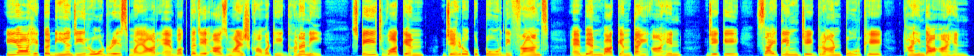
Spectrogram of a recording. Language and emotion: Sindhi, neutral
